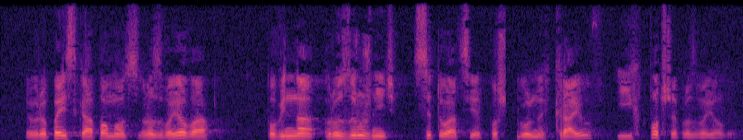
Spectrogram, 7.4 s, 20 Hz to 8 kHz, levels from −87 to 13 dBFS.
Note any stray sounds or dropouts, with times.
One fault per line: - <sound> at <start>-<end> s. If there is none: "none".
- dropout at 5.0-5.2 s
